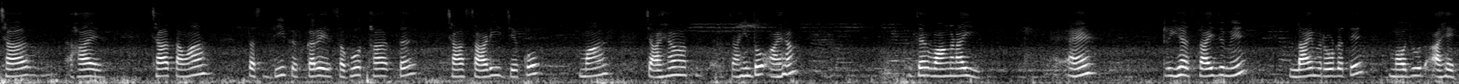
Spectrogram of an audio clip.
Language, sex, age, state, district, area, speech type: Sindhi, female, 45-60, Uttar Pradesh, Lucknow, urban, read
